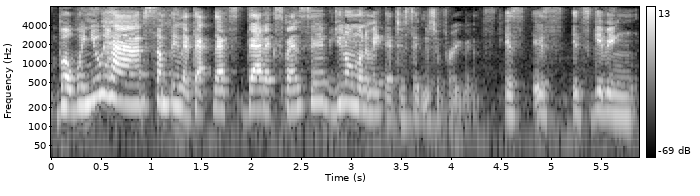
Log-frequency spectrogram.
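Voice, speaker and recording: A woman's voice: mid-range voice, lively intonation, brisk, fairly bright tone, slightly rough. A young woman from the East Coast giving a chatty, sassy perfume review, often checking in with "okay?". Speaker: beauty vlogger.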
